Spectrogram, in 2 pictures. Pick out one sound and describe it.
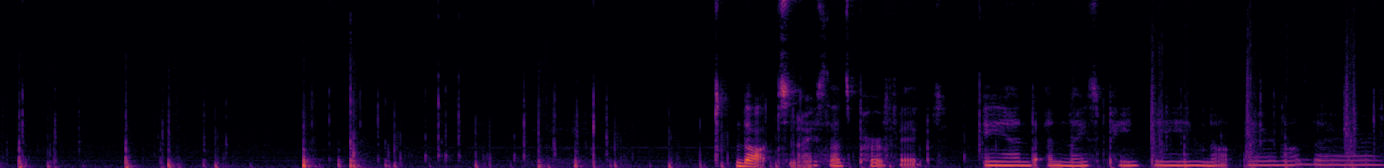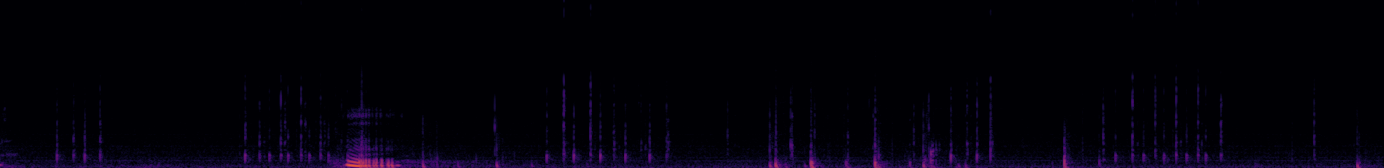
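Blocks knock softly as they are placed, one after another.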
